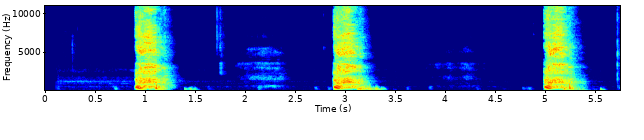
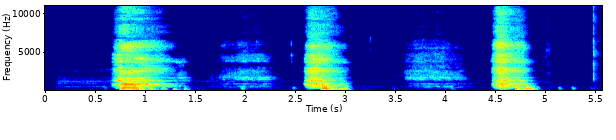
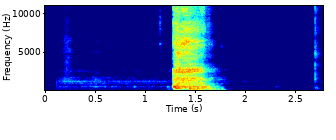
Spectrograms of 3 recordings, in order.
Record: {
  "three_cough_length": "5.8 s",
  "three_cough_amplitude": 32468,
  "three_cough_signal_mean_std_ratio": 0.31,
  "exhalation_length": "5.6 s",
  "exhalation_amplitude": 21179,
  "exhalation_signal_mean_std_ratio": 0.36,
  "cough_length": "2.8 s",
  "cough_amplitude": 32699,
  "cough_signal_mean_std_ratio": 0.29,
  "survey_phase": "beta (2021-08-13 to 2022-03-07)",
  "age": "45-64",
  "gender": "Male",
  "wearing_mask": "No",
  "symptom_none": true,
  "smoker_status": "Ex-smoker",
  "respiratory_condition_asthma": false,
  "respiratory_condition_other": false,
  "recruitment_source": "REACT",
  "submission_delay": "1 day",
  "covid_test_result": "Negative",
  "covid_test_method": "RT-qPCR",
  "influenza_a_test_result": "Negative",
  "influenza_b_test_result": "Negative"
}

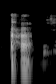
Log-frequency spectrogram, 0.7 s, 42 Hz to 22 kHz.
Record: {
  "three_cough_length": "0.7 s",
  "three_cough_amplitude": 21028,
  "three_cough_signal_mean_std_ratio": 0.38,
  "survey_phase": "beta (2021-08-13 to 2022-03-07)",
  "age": "65+",
  "gender": "Female",
  "wearing_mask": "Prefer not to say",
  "symptom_none": true,
  "smoker_status": "Never smoked",
  "respiratory_condition_asthma": false,
  "respiratory_condition_other": false,
  "recruitment_source": "REACT",
  "submission_delay": "2 days",
  "covid_test_result": "Negative",
  "covid_test_method": "RT-qPCR",
  "influenza_a_test_result": "Negative",
  "influenza_b_test_result": "Negative"
}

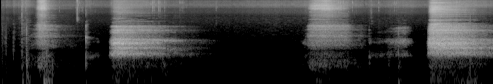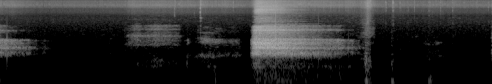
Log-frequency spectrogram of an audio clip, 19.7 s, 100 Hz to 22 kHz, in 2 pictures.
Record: {
  "exhalation_length": "19.7 s",
  "exhalation_amplitude": 5249,
  "exhalation_signal_mean_std_ratio": 0.4,
  "survey_phase": "beta (2021-08-13 to 2022-03-07)",
  "age": "18-44",
  "gender": "Female",
  "wearing_mask": "No",
  "symptom_cough_any": true,
  "symptom_runny_or_blocked_nose": true,
  "symptom_sore_throat": true,
  "symptom_headache": true,
  "symptom_change_to_sense_of_smell_or_taste": true,
  "symptom_onset": "3 days",
  "smoker_status": "Never smoked",
  "respiratory_condition_asthma": false,
  "respiratory_condition_other": false,
  "recruitment_source": "Test and Trace",
  "submission_delay": "1 day",
  "covid_test_result": "Positive",
  "covid_test_method": "RT-qPCR",
  "covid_ct_value": 20.2,
  "covid_ct_gene": "ORF1ab gene",
  "covid_ct_mean": 20.3,
  "covid_viral_load": "220000 copies/ml",
  "covid_viral_load_category": "Low viral load (10K-1M copies/ml)"
}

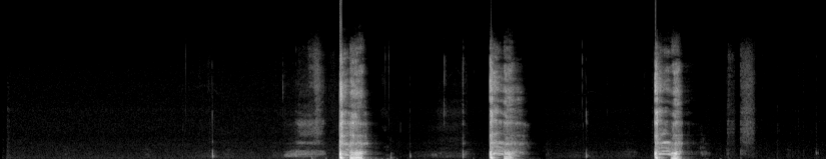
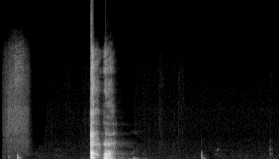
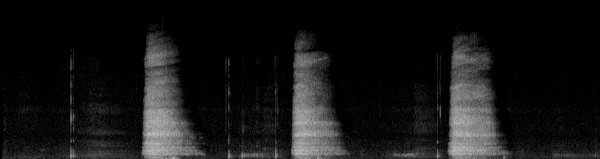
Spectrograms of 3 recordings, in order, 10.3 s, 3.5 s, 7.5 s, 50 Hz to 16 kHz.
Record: {
  "three_cough_length": "10.3 s",
  "three_cough_amplitude": 32768,
  "three_cough_signal_mean_std_ratio": 0.19,
  "cough_length": "3.5 s",
  "cough_amplitude": 32768,
  "cough_signal_mean_std_ratio": 0.17,
  "exhalation_length": "7.5 s",
  "exhalation_amplitude": 12592,
  "exhalation_signal_mean_std_ratio": 0.34,
  "survey_phase": "beta (2021-08-13 to 2022-03-07)",
  "age": "65+",
  "gender": "Male",
  "wearing_mask": "No",
  "symptom_none": true,
  "smoker_status": "Ex-smoker",
  "respiratory_condition_asthma": false,
  "respiratory_condition_other": false,
  "recruitment_source": "REACT",
  "submission_delay": "1 day",
  "covid_test_result": "Negative",
  "covid_test_method": "RT-qPCR",
  "influenza_a_test_result": "Negative",
  "influenza_b_test_result": "Negative"
}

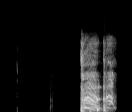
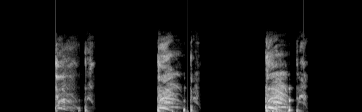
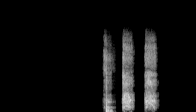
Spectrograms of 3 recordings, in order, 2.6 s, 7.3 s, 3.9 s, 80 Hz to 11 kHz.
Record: {
  "cough_length": "2.6 s",
  "cough_amplitude": 32767,
  "cough_signal_mean_std_ratio": 0.39,
  "three_cough_length": "7.3 s",
  "three_cough_amplitude": 27339,
  "three_cough_signal_mean_std_ratio": 0.33,
  "exhalation_length": "3.9 s",
  "exhalation_amplitude": 29439,
  "exhalation_signal_mean_std_ratio": 0.3,
  "survey_phase": "beta (2021-08-13 to 2022-03-07)",
  "age": "45-64",
  "gender": "Male",
  "wearing_mask": "No",
  "symptom_none": true,
  "smoker_status": "Never smoked",
  "respiratory_condition_asthma": false,
  "respiratory_condition_other": false,
  "recruitment_source": "REACT",
  "submission_delay": "1 day",
  "covid_test_result": "Negative",
  "covid_test_method": "RT-qPCR",
  "influenza_a_test_result": "Negative",
  "influenza_b_test_result": "Negative"
}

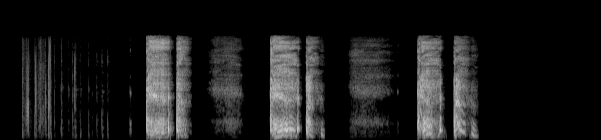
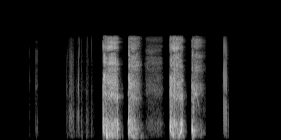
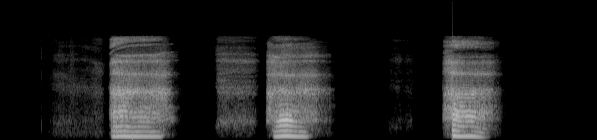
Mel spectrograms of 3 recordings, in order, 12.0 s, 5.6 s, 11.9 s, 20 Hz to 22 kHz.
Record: {
  "three_cough_length": "12.0 s",
  "three_cough_amplitude": 31159,
  "three_cough_signal_mean_std_ratio": 0.33,
  "cough_length": "5.6 s",
  "cough_amplitude": 30865,
  "cough_signal_mean_std_ratio": 0.32,
  "exhalation_length": "11.9 s",
  "exhalation_amplitude": 19372,
  "exhalation_signal_mean_std_ratio": 0.41,
  "survey_phase": "beta (2021-08-13 to 2022-03-07)",
  "age": "45-64",
  "gender": "Female",
  "wearing_mask": "No",
  "symptom_cough_any": true,
  "symptom_runny_or_blocked_nose": true,
  "symptom_sore_throat": true,
  "symptom_fatigue": true,
  "symptom_headache": true,
  "symptom_other": true,
  "symptom_onset": "2 days",
  "smoker_status": "Ex-smoker",
  "respiratory_condition_asthma": true,
  "respiratory_condition_other": false,
  "recruitment_source": "Test and Trace",
  "submission_delay": "1 day",
  "covid_test_result": "Positive",
  "covid_test_method": "RT-qPCR",
  "covid_ct_value": 24.6,
  "covid_ct_gene": "ORF1ab gene",
  "covid_ct_mean": 24.9,
  "covid_viral_load": "6600 copies/ml",
  "covid_viral_load_category": "Minimal viral load (< 10K copies/ml)"
}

